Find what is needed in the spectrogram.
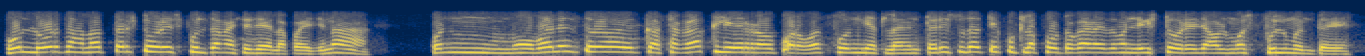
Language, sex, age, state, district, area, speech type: Marathi, male, 18-30, Maharashtra, Sangli, urban, conversation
